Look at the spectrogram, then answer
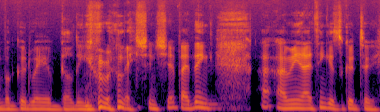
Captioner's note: laugh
